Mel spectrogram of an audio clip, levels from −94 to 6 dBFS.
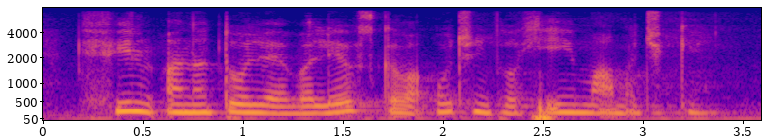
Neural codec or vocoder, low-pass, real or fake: autoencoder, 48 kHz, 128 numbers a frame, DAC-VAE, trained on Japanese speech; 7.2 kHz; fake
